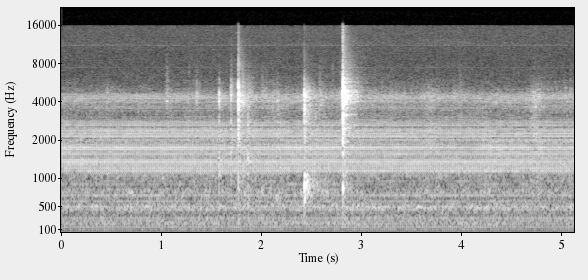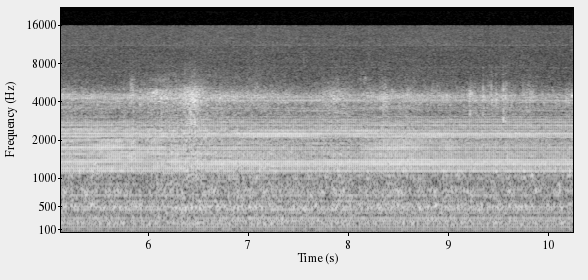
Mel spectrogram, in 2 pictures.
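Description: Aquarium filter running with a steady hum and bubbling at the water surface, with a few sharp clicks about two to three seconds in.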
